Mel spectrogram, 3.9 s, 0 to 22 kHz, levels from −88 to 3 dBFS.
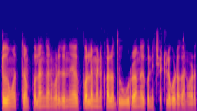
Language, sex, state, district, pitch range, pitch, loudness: Telugu, male, Andhra Pradesh, Anantapur, 95-100 Hz, 95 Hz, -20 LUFS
